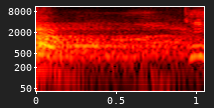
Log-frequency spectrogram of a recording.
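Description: A religious gathering crowd raises a slogan together, a loud burst of massed voices that swells at the start and then holds as a sustained chant.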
